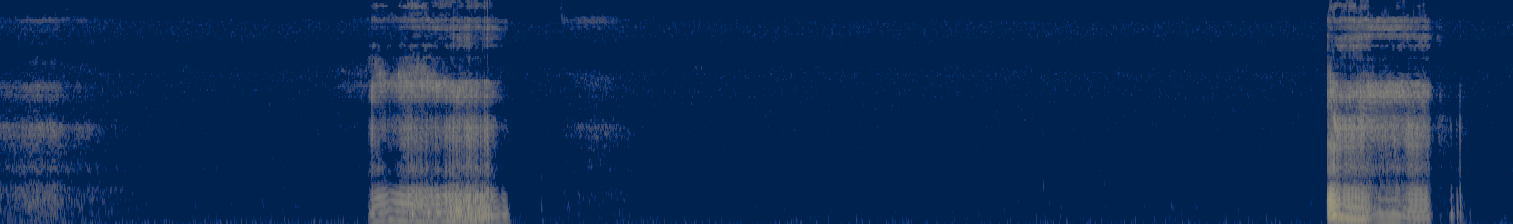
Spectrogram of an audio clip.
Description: Get ready to laugh and smile as you watch this hilarious video of a snoring hound! This adorable pooch snores like a human, making for a truly comical sight.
